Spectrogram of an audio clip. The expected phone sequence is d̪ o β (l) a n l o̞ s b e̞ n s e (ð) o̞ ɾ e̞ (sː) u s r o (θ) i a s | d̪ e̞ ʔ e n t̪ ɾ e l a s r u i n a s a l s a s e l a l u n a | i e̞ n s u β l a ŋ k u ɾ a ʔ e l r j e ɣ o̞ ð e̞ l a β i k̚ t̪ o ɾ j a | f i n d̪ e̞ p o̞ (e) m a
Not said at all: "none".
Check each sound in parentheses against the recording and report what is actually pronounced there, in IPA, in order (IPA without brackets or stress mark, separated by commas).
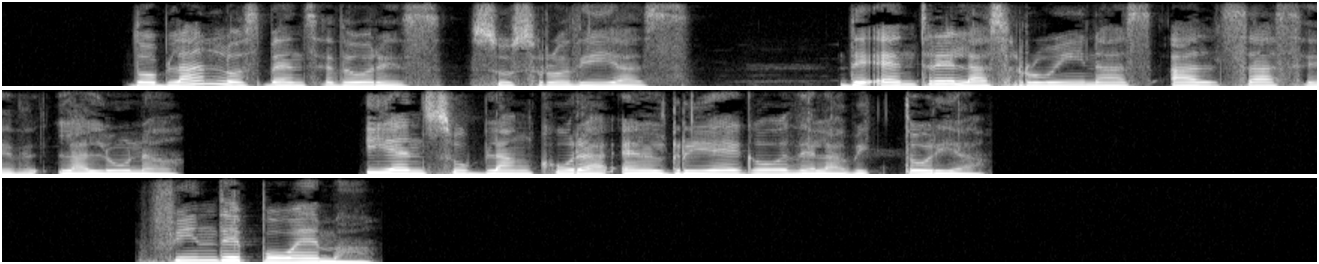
l, ð, sː, ð, e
